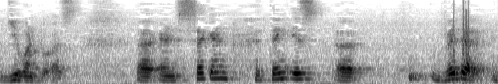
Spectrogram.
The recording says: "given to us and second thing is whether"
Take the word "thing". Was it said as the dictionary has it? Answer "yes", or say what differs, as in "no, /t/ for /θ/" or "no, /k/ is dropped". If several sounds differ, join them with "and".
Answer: no, /t/ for /θ/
